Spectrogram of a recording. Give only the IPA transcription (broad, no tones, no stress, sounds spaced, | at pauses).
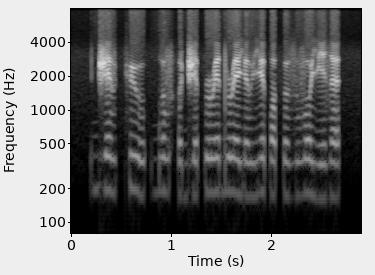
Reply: d͡ʒ e v kʲ u | b ʊ v h ʊ d͡ʒ e p ɹ ɪ d ɹ e j ɪ v j ɪ p ɔ θ u z v o j i z ɛ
